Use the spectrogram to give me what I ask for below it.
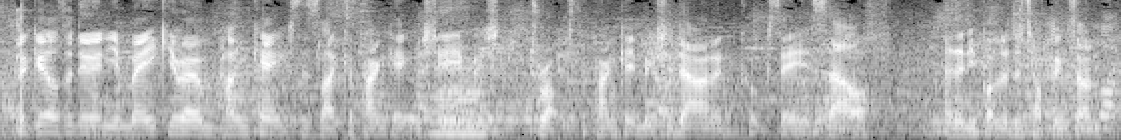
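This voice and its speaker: Crowd noise fills the background as the speaker talks at a very fast pace. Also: man. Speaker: family vlogger. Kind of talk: casual vlog chat. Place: cafe. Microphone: phone near.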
